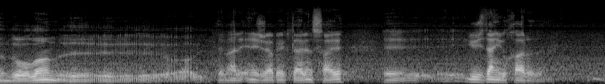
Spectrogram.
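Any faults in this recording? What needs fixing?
From 2.12 s to the end of the clip, the audio runs at the wrong speed: it plays 1.23 times faster than the preceding material, and pitch rises with it by roughly four semitones, so the sound turns higher and more hurried at once. Because speed and pitch shift together, this is likely a section resampled or played against the wrong clock rather than a deliberate pitch effect. Re-render that section at the original rate. To prevent it, confirm that the sample rate and clock settings match across every edit and playback stage before export.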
